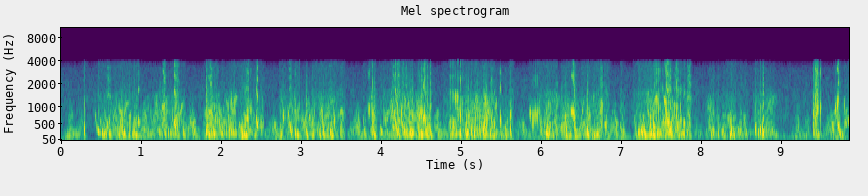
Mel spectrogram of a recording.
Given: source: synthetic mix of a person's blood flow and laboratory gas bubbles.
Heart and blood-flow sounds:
Doppler ultrasound of blood flow; precordium
0.26-0.33 s: bubbles
0.40-1.58 s: bubbles
1.77-2.56 s: bubbles
2.72-3.57 s: bubbles
3.77-4.67 s: bubbles
4.77-5.68 s: bubbles
5.83-6.88 s: bubbles
6.98-7.07 s: bubbles
7.15-7.90 s: bubbles
8.04-8.60 s: bubbles
8.64-8.95 s: bubbles
9.38-9.53 s: bubbles
9.64-9.86 s: bubbles
From the record:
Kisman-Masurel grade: 444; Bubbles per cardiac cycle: continuous sound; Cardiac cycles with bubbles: 100%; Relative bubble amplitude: maximal (0.775 to 0.999); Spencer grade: 4 (maximum detectable bubble signal sounding continuously throughout systole and diastole of every cardiac period, and overriding the amplitude of the normal cardiac signals); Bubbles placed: only in the low amplitude regions of the cardiac cycle

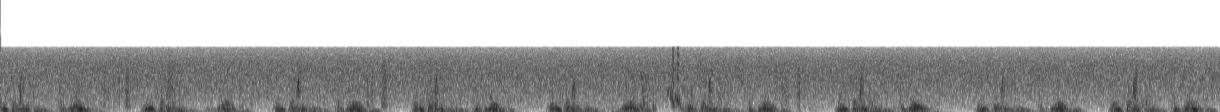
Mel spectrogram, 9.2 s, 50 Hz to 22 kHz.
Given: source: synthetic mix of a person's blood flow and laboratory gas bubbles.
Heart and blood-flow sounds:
Doppler ultrasound of blood flow; precordium
4.65-5.22 s: bubbles
From the record:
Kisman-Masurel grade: 222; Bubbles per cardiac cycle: several, 3 to 8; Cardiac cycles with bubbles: 10 to 50%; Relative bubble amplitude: moderate (0.250 to 0.450); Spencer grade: 2 (many but less than half of the cardiac periods contain bubble signals, singularly or in groups); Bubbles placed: anywhere in the cardiac cycle

